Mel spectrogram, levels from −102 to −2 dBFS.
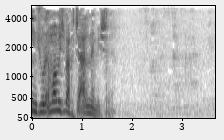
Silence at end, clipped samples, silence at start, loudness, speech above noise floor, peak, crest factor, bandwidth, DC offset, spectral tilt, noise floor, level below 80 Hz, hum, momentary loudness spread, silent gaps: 2.05 s; under 0.1%; 0 s; -29 LUFS; 38 dB; -12 dBFS; 20 dB; 5.4 kHz; under 0.1%; -6 dB/octave; -68 dBFS; -60 dBFS; none; 8 LU; none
